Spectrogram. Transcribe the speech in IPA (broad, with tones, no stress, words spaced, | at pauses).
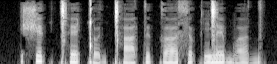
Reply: ʃe˦k ǀʰe˦ǃɵ˨dǀʰa˨˦tɨ˨˦k ɐː˧sɵ˦˨kŋ͡ǀe˦ bɐ˨˦d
